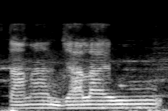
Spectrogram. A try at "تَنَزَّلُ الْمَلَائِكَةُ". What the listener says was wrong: তানা জালাল বলছেন, জালাল হবে না, জালুল। লাম লাম পেশ লুল উচ্চারণ হয়। তানাজ্জালুল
